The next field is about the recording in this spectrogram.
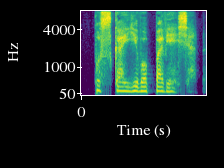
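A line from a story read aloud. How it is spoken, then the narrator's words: Quiet. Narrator (Russian): тихо сказала Бриана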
